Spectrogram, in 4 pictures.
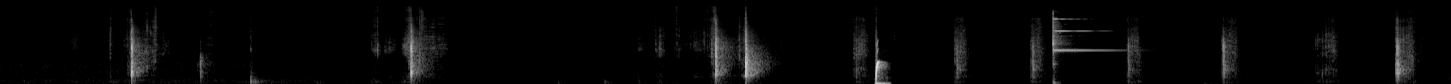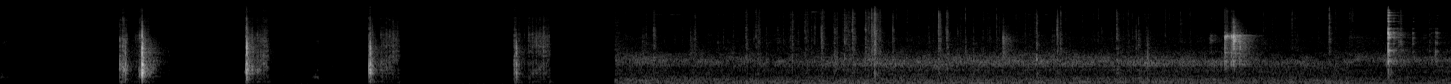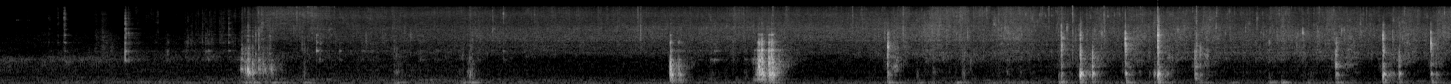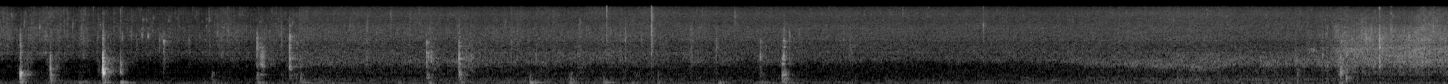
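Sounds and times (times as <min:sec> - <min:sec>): onions sizzling in oil: 0:20.7 - 0:58.0
wooden spatula knocking pan: 0:39.6 - 0:41.2, 0:41.8 - 0:45.0.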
